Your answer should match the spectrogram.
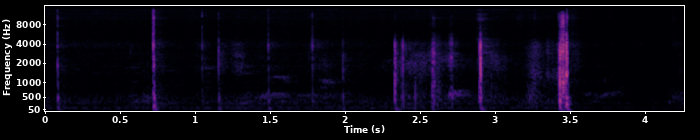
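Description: Faint whispering broken by a few sharp clicks, the loudest a little before the end.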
